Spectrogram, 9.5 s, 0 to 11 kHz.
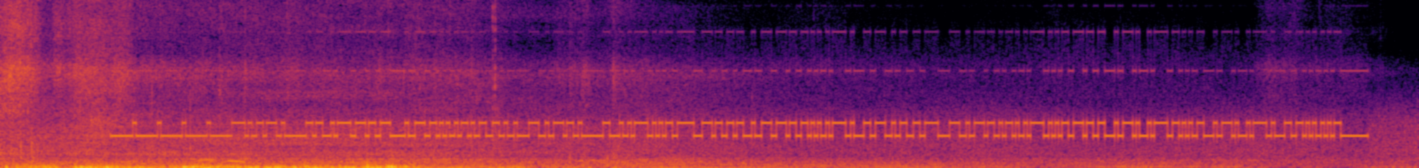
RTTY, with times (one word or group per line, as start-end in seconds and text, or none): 2.0-2.4 LE
2.5-3.7 MARDI,
3.9-4.7 CEST
4.8-5.2 LA
5.3-6.5 REUNION
6.7-7.2 DES
7.3-9.0 CHERCHEURS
